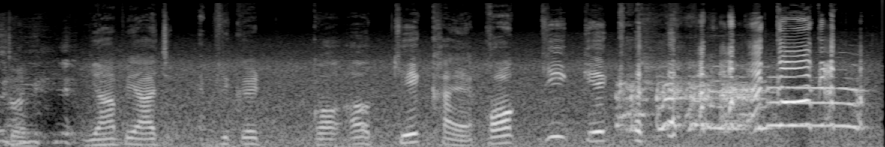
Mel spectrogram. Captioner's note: cock voice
